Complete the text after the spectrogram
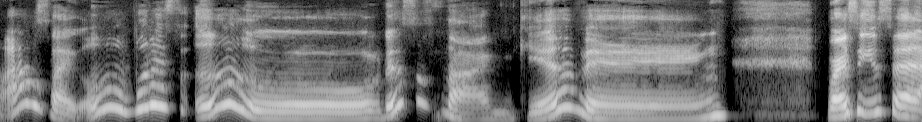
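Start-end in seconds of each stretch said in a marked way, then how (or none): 0.6-5.5 drawn-out, dismayed ooh, dragging to a slow finish; retold dismay. Reacting to the dude's traditional views, drawn-out dismay.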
